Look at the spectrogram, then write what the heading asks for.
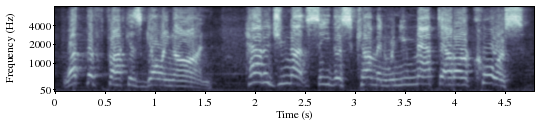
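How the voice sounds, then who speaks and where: Man as a frantic, high-pitched woman starship boss. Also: very animated, measured pace, fairly bright tone, faint music behind, full character voice, poor audio. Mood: frantic demanding. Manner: urgent, demanding, profane. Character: commanding female starship boss and mother, demanding, frantic.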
